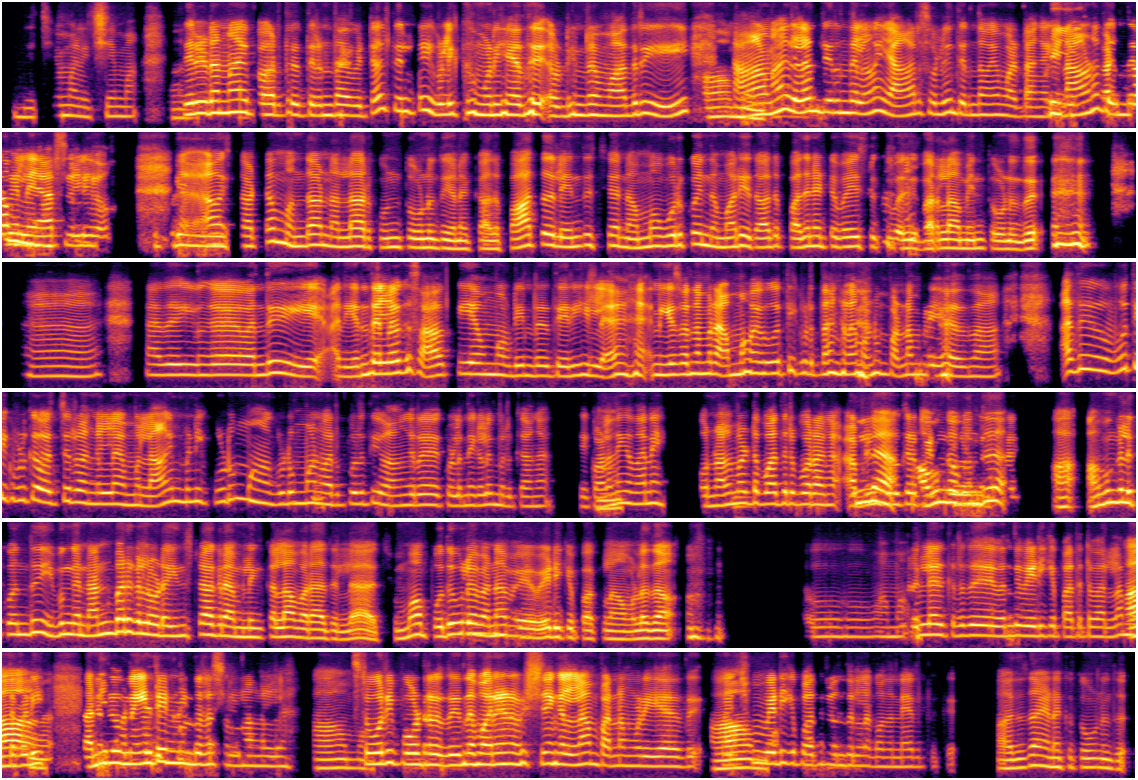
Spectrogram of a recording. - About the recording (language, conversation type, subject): Tamil, podcast, டிஜிட்டல் சாதனங்களிலிருந்து சில நேரம் விலகிப் பழக ஒரு எளிய முறையைப் பற்றி நீங்கள் பகிர்ந்து கொள்ள முடியுமா?
- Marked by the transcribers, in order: other background noise; laugh; "திருட்டை" said as "திருப்பை"; laugh; chuckle; unintelligible speech; in English: "லாகின்"; chuckle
